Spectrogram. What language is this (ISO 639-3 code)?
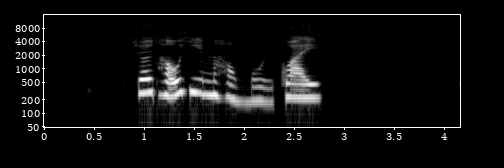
yue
